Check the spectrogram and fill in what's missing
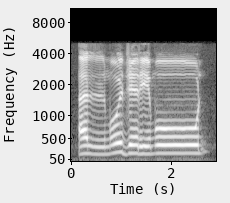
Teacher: شوف عندنا الجيم مقلقلة هنا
